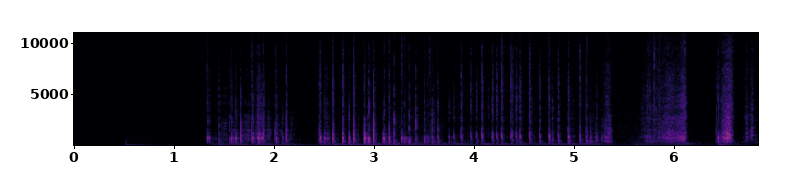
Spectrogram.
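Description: Fingertips with short nails tap and scratch the large, hollow, textured dark grey plastic airbag cover at the centre of a Hyundai steering wheel, next to its chrome logo. After a faint start, bursts of rapid, dry clicking taps and scratchy rubs come in quick runs separated by brief pauses, ending with a few louder strokes. Faint rain may be heard outside the car.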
